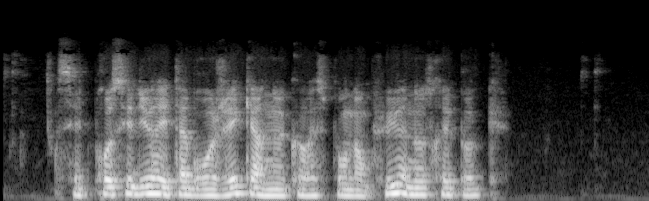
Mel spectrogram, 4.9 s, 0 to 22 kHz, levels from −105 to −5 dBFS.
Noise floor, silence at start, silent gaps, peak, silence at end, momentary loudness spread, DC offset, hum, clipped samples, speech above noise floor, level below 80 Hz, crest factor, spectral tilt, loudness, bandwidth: -67 dBFS; 0.45 s; none; -4 dBFS; 1.15 s; 11 LU; under 0.1%; none; under 0.1%; 49 dB; -52 dBFS; 16 dB; -9 dB/octave; -18 LUFS; 6.8 kHz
